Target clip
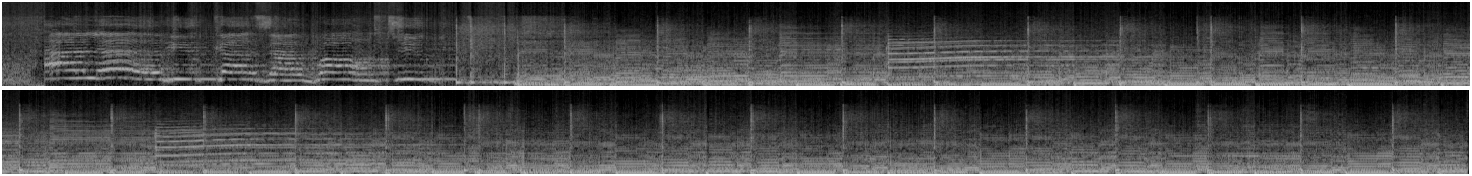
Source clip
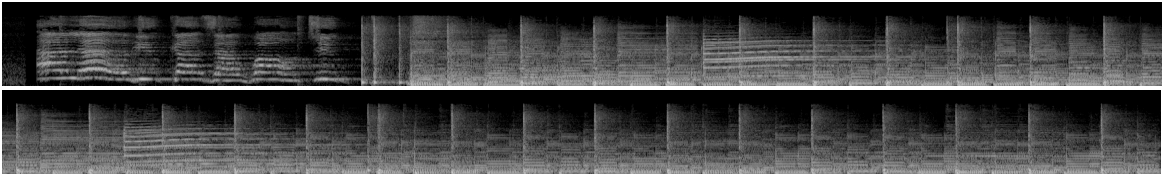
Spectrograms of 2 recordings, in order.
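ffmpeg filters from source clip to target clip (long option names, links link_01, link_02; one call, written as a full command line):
ffmpeg -i in.wav -af "aeval=exprs='val(0)+0.5*0.0376*sgn(val(0))':channel_layout=same,atempo=0.79,acompressor=threshold=-23dB:ratio=6,volume=1dB" out.wav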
